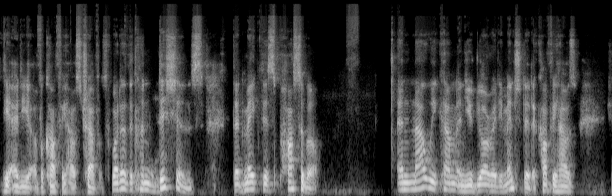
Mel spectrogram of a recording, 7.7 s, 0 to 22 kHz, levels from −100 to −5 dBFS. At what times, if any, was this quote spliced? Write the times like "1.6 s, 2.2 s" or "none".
6.0 s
